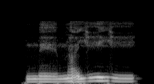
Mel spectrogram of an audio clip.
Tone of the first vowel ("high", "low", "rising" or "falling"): low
